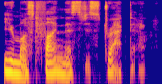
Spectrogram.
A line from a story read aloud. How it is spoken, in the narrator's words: he said in a low, sexy voice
